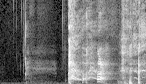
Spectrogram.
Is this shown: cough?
yes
